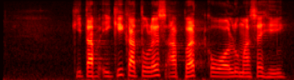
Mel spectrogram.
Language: Javanese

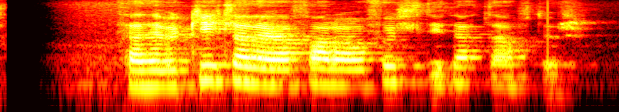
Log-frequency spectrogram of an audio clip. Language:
Icelandic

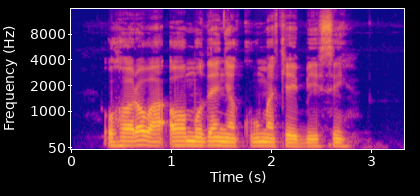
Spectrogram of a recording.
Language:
Kikuyu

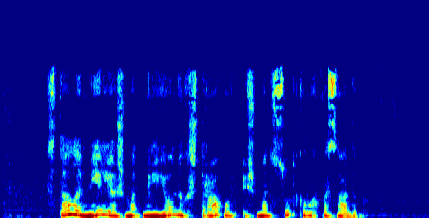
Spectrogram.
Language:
Belarusian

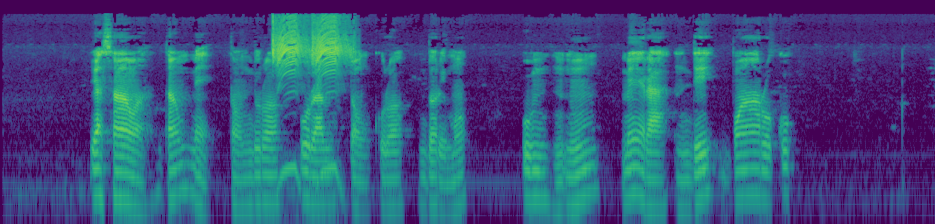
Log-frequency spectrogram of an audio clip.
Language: Baatonum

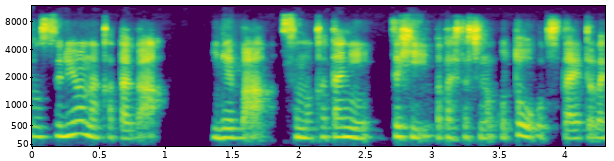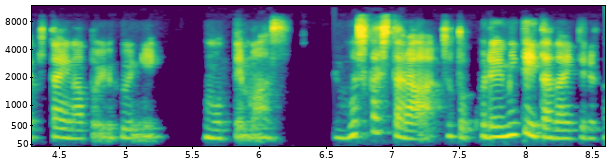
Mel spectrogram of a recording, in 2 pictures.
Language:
Japanese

